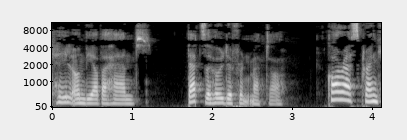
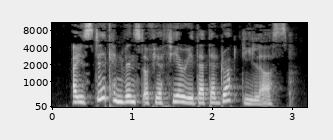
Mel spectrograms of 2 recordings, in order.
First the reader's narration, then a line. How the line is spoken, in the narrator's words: Scott asks, and he sounds vaguely amused, like he's laughing about an inside joke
